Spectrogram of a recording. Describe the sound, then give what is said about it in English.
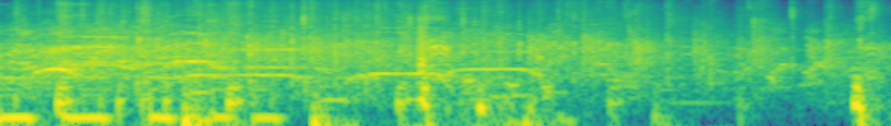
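An audience applauds a comedian at a comedy show, dense steady clapping filling the whole stretch, with voices heard over it. “Give it up for Nikolai.”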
